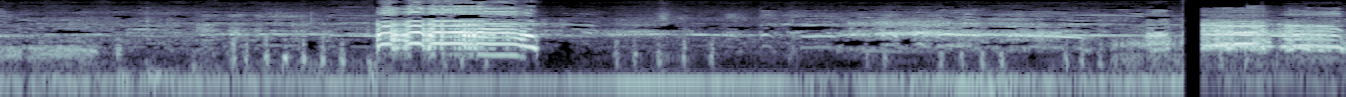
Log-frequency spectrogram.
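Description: Young gamefowl rooster (a stag) crowing: one loud crow lasting about a second, about three seconds in, and another crow near the end. Fainter crowing from other roosters can be heard in between.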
